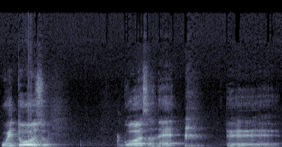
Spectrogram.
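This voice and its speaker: A man's voice: on the low side, sing-song, extremely slow, a little mellow, echoey room, dull audio. A man in his sixties, a lawyer giving a casual video lesson, talking in a rambling way with many fillers and self-corrections. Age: 60s. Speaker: lawyer explaining elderly law.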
